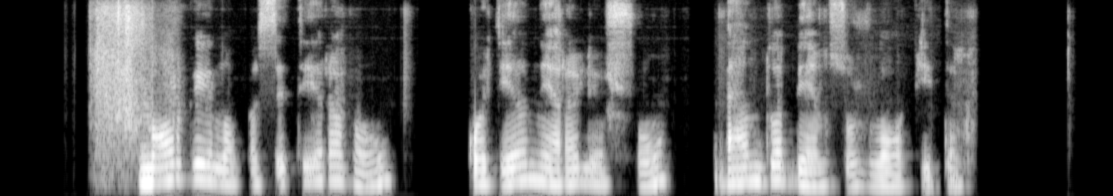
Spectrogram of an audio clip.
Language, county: Lithuanian, Kaunas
